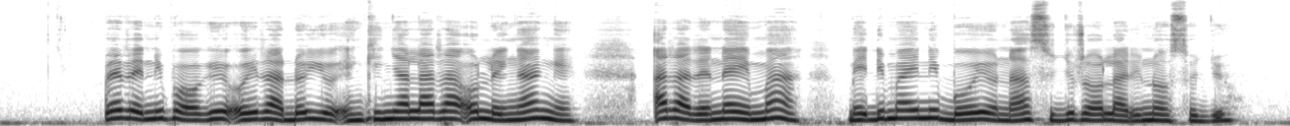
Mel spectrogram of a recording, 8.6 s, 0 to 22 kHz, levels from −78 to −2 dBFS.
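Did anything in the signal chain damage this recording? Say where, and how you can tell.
No, nothing along the chain audibly damaged this speech, from capture through playback.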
